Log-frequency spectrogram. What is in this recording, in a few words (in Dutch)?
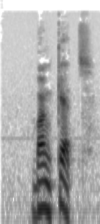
"banket", Dutch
